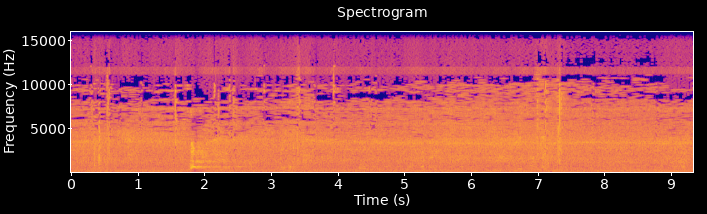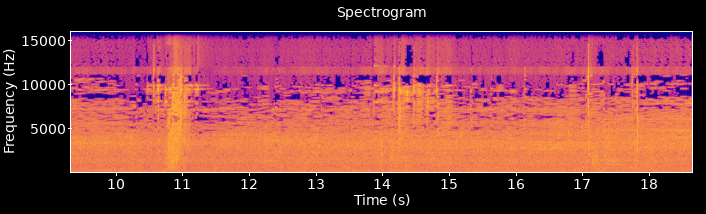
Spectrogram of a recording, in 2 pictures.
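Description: Shoes scuff on hard pavement.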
